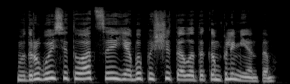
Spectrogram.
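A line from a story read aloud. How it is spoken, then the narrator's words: Snort. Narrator (Russian): хмыкнул Яр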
